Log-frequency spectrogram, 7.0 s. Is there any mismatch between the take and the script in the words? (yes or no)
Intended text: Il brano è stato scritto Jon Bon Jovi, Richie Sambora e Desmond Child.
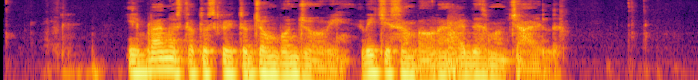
no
